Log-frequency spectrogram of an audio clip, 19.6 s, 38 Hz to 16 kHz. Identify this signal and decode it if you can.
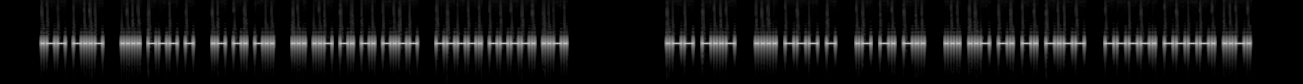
Morse code, heard as a keyed tone, about 28 wpm, 700 Hz. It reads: WX HOT AND SUNNY 99F WX HOT AND SUNNY 99F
